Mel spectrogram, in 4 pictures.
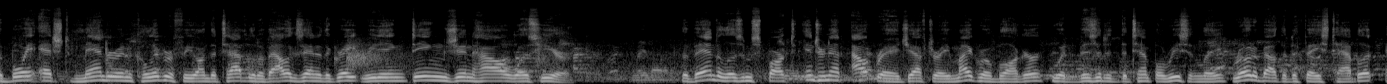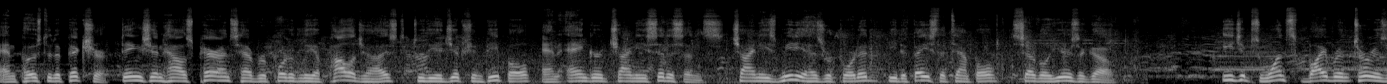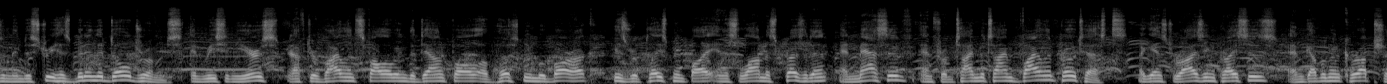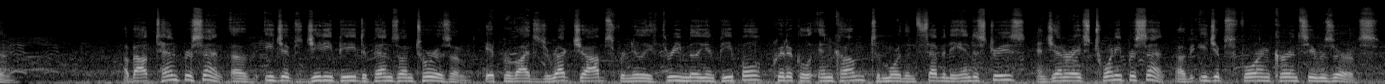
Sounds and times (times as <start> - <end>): Speech: 0.0 - 25.0, 26.0 - 41.8, 42.9 - 55.4.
